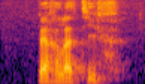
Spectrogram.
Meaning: the perlative case
- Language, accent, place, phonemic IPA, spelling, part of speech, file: French, France, Lyon, /pɛʁ.la.tif/, perlatif, noun, LL-Q150 (fra)-perlatif.wav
